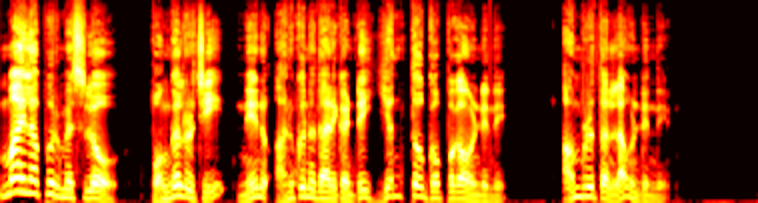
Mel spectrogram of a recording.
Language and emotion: Telugu, happy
